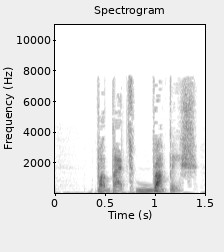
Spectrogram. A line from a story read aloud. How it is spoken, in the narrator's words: snapped Harry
